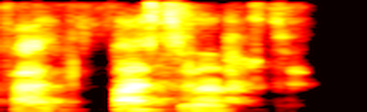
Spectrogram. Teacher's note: Jadi bukan kayak t, nggak ada t soundnya ya. Tapi T-nya tipis banget.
